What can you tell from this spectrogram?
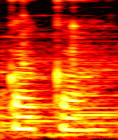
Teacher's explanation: k pada kata Kaka suara langit-langit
